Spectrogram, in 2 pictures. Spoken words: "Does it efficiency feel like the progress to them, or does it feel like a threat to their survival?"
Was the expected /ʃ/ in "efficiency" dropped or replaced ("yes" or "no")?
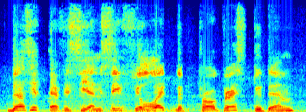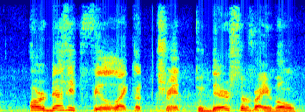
yes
